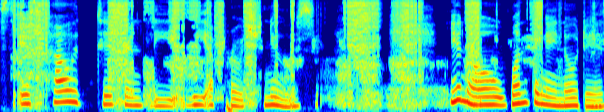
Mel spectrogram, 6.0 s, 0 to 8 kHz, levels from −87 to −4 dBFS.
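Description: Speech suppressed in double talk at 0.0–0.27 s, 0.46–1.1 s, 1.28–3.48 s, 3.77–4.0 s, 4.22–4.66 s and 4.82–6.04 s: the speech dips or breaks up, by up to about 40 dB, likely an echo canceller turning down the near talker while both sides spoke. Echo leak at 3.21–3.32 s: a faint copy of the speech, about 30 dB down, returns 292 ms late, likely loudspeaker pickup the canceller failed to remove.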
